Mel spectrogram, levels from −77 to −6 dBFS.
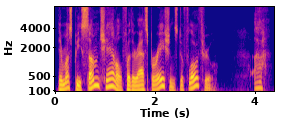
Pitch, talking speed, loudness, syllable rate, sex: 140 Hz, 165 wpm, -16 LUFS, 5.0 syllables/s, male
